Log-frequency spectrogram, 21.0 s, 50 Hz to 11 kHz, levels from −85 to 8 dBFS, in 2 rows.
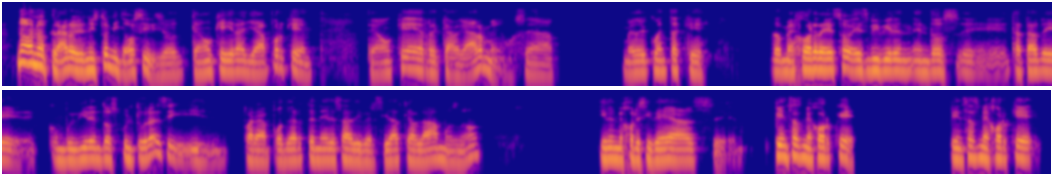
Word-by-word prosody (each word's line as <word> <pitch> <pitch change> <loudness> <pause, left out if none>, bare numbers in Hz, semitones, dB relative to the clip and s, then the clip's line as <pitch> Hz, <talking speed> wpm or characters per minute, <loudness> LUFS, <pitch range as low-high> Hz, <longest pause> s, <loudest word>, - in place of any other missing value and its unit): No, 225 -1 +10
no, 190 -4 +8
claro, 145 +2 +5
yo 135 - +5
necesito 145 +7 +2
mi 160 -5 0
dosis, 125 -5 -2
yo 110 +1 -7
tengo 125 +2 -4
que 135 +2 -2
ir 130 0 +1
allá 120 -3 -1
porque, 135 -10 -4 0.5
tengo 115 +2 -8
que 155 -2 -1
recargarme, 125 +3 -3
o - - -26
sea, 105 -3 -11 0.7
me 115 - -7
doy 125 +1 -1
cuenta 135 +1 -3
que 120 -3 -7 0.6
lo 130 - 0
mejor 145 +4 +5
de 145 -1 +7
eso 145 +3 +2
es 135 -1 +1
vivir 140 0 +2
en 135 -1 -1
en 125 -1 -3
2, 135 -1 -3
eh, 115 -5 -13
tratar 130 +1 +1
de 130 -4 -3
convivir 125 +1 -3
en 135 -1 0
2, 130 -1 -3
culturas 135 +6 -1
y - - -2 0.2
y 110 -1 -13
para 120 -2 +1
poder 125 +2 -3
tener 125 -1 -2
esa 125 +1 +1
diversidad 120 +1 -2
que 125 - -5
hablábamos, 120 -1 -2
¿no? 150 +10 -8 1.2
Tienes 135 0 +2
mejores 130 -1 0
ideas, 125 0 +1
eh, 215 +1 -13 0.4
piensas 165 -1 +4
mejor 140 0 +3
que - - -1 0.9
piensas 140 +2 -1
mejor 140 -1 +1
que 140 -3 0
130 Hz, 165 wpm, -22 LUFS, 120-140 Hz, 1.2 s, No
